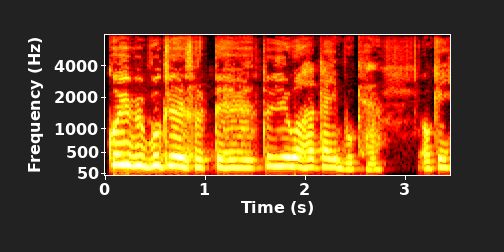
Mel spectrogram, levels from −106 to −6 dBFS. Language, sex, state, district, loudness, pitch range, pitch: Hindi, male, West Bengal, Kolkata, -15 LUFS, 165-200 Hz, 180 Hz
